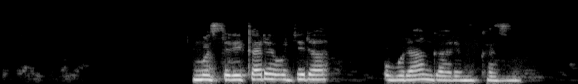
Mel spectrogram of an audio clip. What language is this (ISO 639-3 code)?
kin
